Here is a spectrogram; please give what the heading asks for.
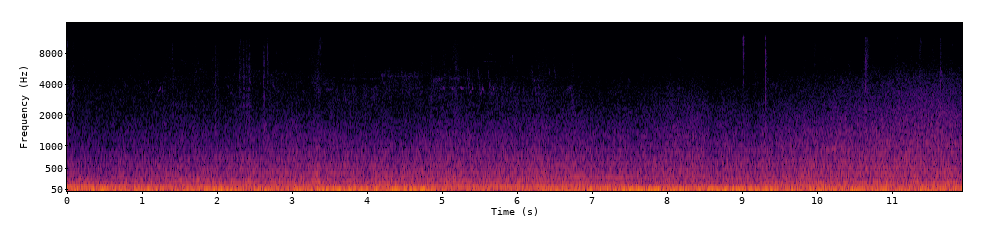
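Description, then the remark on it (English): A low, steady engine rumble from sports cars, including the course car (an Audi R8), Jaguars, a Dino and a Ferrari, fills the background, building slightly in loudness as they approach, with no one speaking. “If you listen now in the background, you can hear cars slowly getting louder.”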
